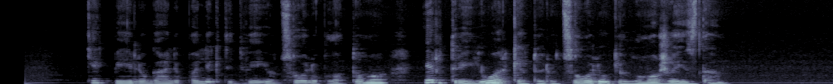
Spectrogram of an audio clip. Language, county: Lithuanian, Panevėžys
